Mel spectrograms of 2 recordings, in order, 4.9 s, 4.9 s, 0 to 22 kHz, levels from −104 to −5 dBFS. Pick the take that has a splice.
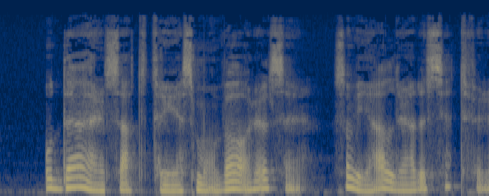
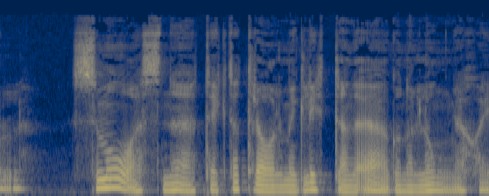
first; 1 cut; at 1.0 s

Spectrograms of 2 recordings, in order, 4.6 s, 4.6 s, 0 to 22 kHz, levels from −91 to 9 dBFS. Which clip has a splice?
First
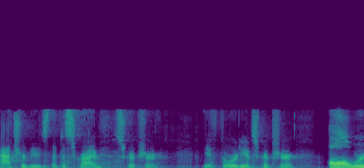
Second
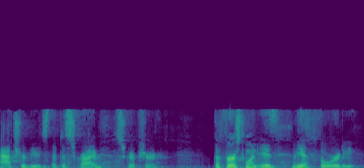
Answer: first; 1 cut; at 2.4 s

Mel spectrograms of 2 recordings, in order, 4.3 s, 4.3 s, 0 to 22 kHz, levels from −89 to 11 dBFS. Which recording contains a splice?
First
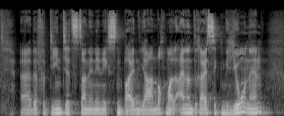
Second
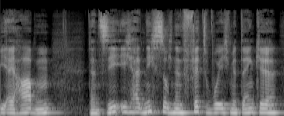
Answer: second; 1 cut; at 2.5 s

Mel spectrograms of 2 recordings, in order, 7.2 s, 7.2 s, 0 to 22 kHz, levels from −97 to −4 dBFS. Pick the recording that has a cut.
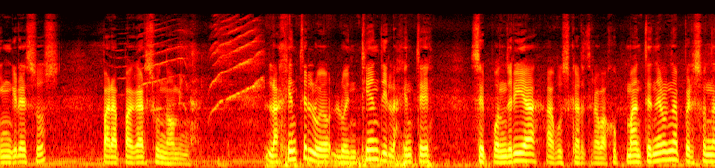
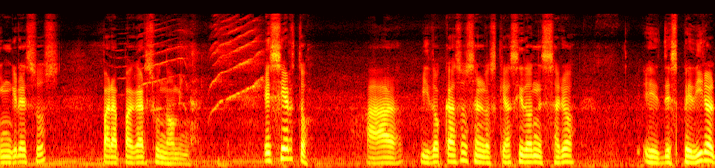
first; 2 cuts; at 2.6 s, 6.2 s

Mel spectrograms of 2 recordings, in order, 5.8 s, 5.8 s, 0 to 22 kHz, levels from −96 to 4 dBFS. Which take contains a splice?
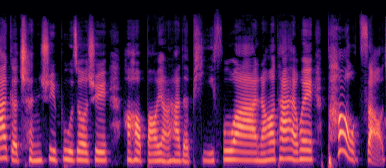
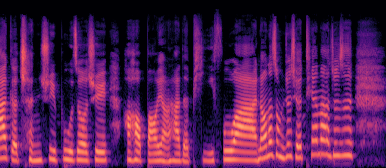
second; 1 cut; at 3.9 s

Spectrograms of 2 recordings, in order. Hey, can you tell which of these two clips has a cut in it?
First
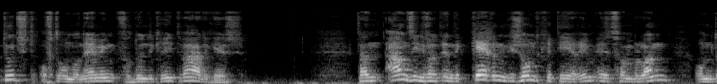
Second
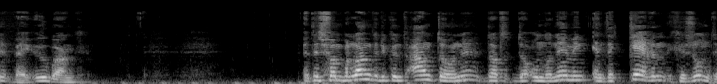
second; 1 cut; at 3.0 s

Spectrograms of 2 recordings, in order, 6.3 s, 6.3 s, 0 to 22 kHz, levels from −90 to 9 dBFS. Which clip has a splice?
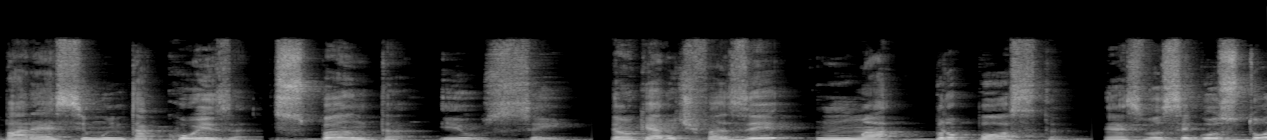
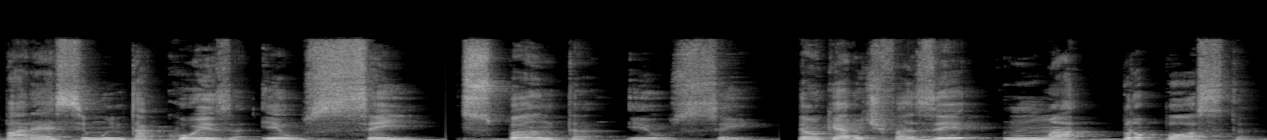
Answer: first; 1 cut; at 1.3 s

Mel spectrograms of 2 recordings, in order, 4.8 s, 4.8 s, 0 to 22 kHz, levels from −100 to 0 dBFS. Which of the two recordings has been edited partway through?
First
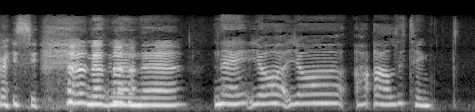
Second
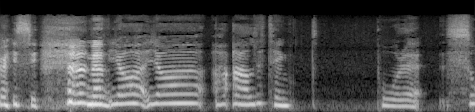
second; 1 cut; at 1.1 s

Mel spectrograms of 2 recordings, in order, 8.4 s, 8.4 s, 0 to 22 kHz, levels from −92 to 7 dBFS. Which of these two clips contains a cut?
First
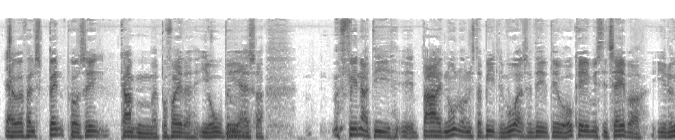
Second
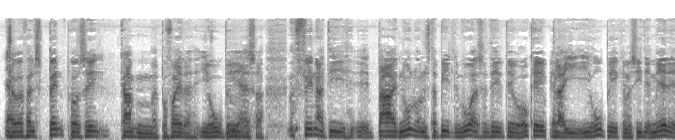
second; 2 cuts; at 3.6 s, 6.8 s

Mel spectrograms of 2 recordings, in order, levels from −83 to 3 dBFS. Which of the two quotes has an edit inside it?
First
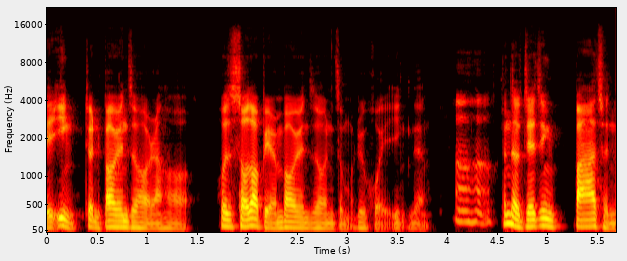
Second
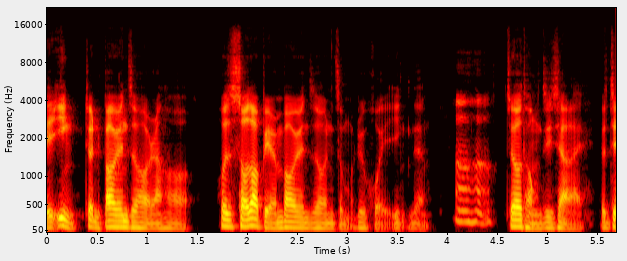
second; 1 cut; at 4.5 s

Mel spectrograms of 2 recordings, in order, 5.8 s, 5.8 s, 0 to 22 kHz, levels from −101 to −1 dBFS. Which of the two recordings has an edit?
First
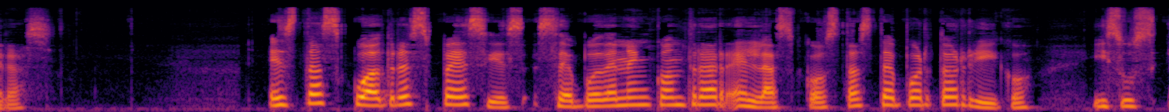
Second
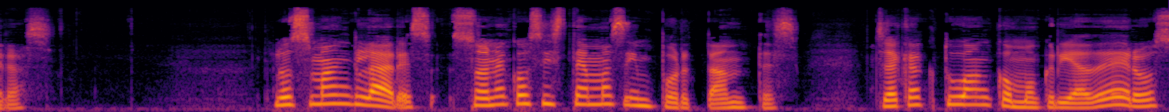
first; 1 cut; at 1.2 s

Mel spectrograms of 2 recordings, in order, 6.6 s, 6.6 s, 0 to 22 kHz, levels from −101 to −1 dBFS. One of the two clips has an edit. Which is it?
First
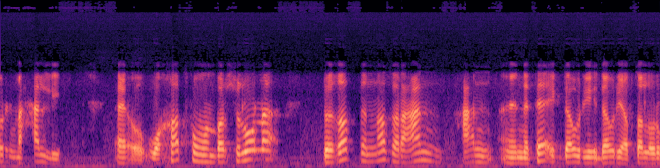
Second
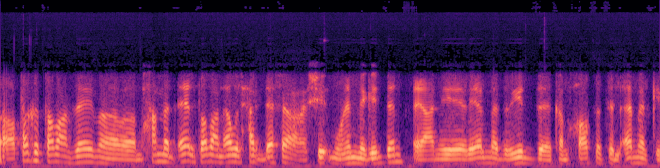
second; 2 cuts; at 2.6 s, 4.1 s

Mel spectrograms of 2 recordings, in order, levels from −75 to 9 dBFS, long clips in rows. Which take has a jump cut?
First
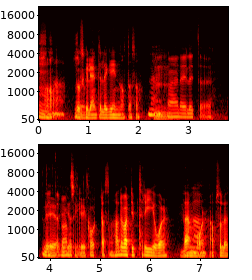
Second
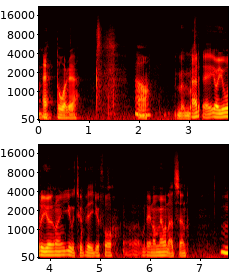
second; 1 cut; at 3.2 s

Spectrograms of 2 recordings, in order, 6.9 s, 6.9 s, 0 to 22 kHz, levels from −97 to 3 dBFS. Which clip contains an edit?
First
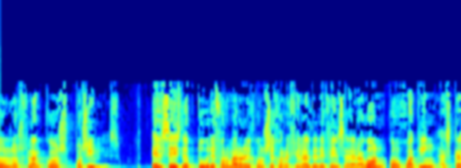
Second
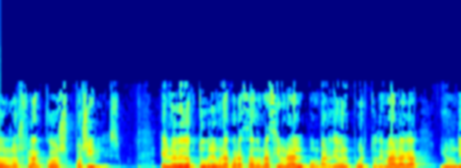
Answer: first; 2 cuts; at 2.1 s, 5.8 s

